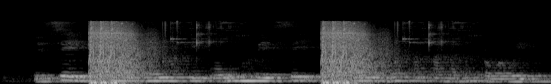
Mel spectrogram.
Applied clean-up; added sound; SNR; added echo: none; Gunshot, gunfire; -3 dB; reverberation time 1.1 s.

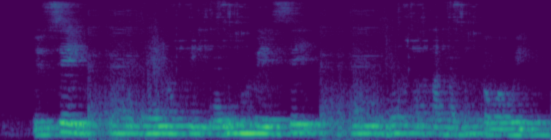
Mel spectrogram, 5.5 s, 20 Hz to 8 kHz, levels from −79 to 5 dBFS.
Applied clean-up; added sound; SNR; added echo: neural separator model SepFormer DNS4.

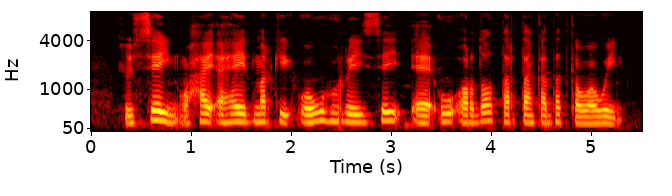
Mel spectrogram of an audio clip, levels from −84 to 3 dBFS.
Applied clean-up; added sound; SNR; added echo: none; none; none; none.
